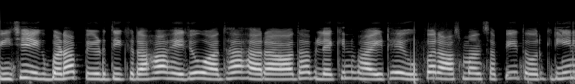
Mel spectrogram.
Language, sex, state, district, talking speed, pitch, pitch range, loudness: Hindi, female, Haryana, Jhajjar, 220 wpm, 255 Hz, 245-280 Hz, -15 LUFS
